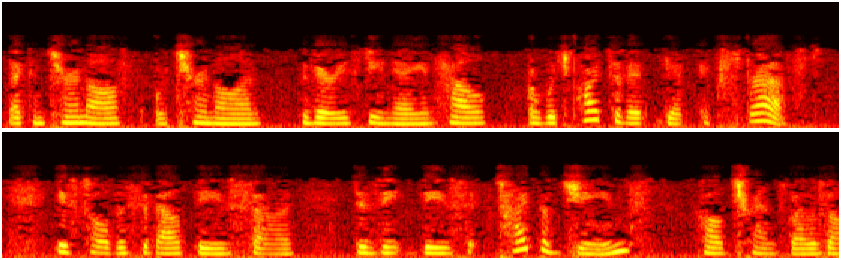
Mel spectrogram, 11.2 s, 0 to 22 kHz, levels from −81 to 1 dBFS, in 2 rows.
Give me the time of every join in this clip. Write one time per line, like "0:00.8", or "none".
0:05.6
